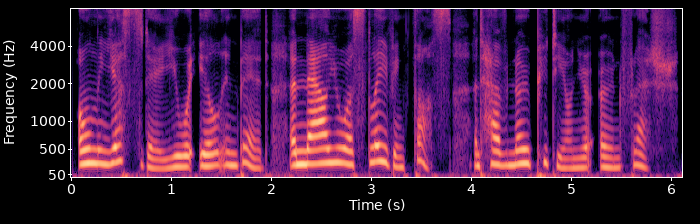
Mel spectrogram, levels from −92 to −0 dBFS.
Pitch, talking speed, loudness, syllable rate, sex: 215 Hz, 205 wpm, -18 LUFS, 5.3 syllables/s, female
